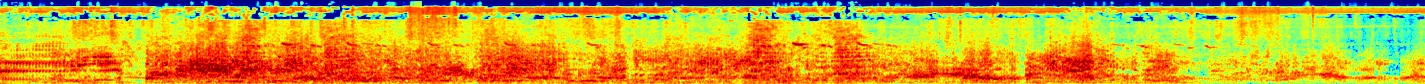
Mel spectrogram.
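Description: White lions roar loudly and repeatedly during a night attack, deep overlapping roars and grunts from several animals filling the whole stretch at close range.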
